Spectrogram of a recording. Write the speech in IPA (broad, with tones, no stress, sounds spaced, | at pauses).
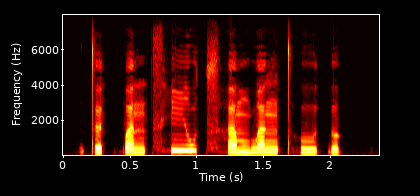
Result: t̪ ɵ˨ t̚ p ɐ˨˩ n t͡sʰ iː˥ w t͡sʰ ɐ˧ m w ɐ˧ ŋ t̪ʰ uː˨ t̚ ʊ˨ k̚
